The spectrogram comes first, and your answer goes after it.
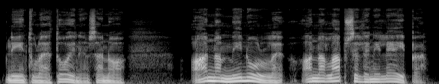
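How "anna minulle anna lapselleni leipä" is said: high, loud, insistent plea; acted beggar pressing her demand; begging woman. A narrator's reading. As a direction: push the repeated plea up high. Second beggar demands bread.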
